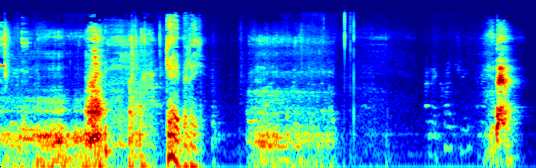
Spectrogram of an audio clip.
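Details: Indoors, a Staffordshire Bull Terrier barks at a wire: a few gruff, broadband barks early on, a quieter growly passage, and one last sharp bark near the end, mixed with human speech.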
